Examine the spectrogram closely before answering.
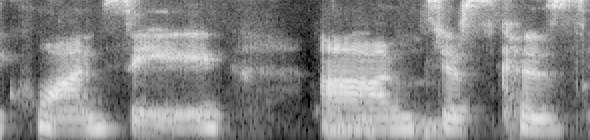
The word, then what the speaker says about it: Quanci: we are with Noelle quanchi Gia Lorenzo right yeah I was gonna say we we actually you pronounced it the Italian way um but we say quansi um just because it's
